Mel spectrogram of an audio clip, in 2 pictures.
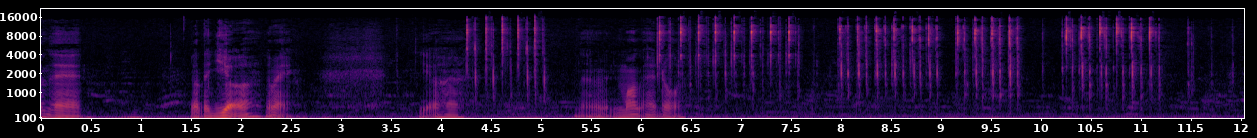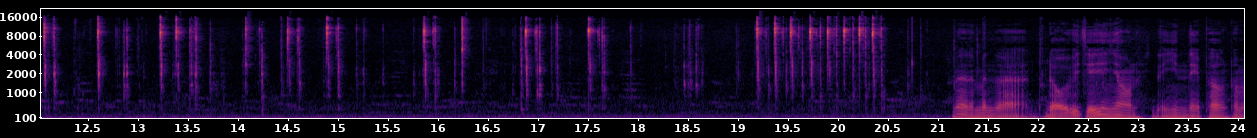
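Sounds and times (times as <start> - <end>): mechanical keyboard typing: 4.2 - 5.1, 6.1 - 20.8.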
